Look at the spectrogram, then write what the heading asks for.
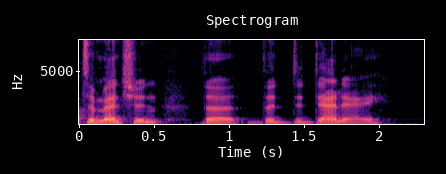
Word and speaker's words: Dedenne: If you look at the katakana of the name, it says de-de-ne. So you have to pronounce it because there is a character for n. So if it was supposed to be deden, it would be de-de-n, deden.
